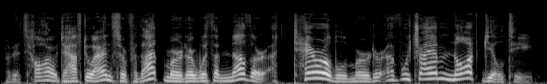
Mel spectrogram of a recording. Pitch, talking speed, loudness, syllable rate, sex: 175 Hz, 230 wpm, -19 LUFS, 5.7 syllables/s, male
